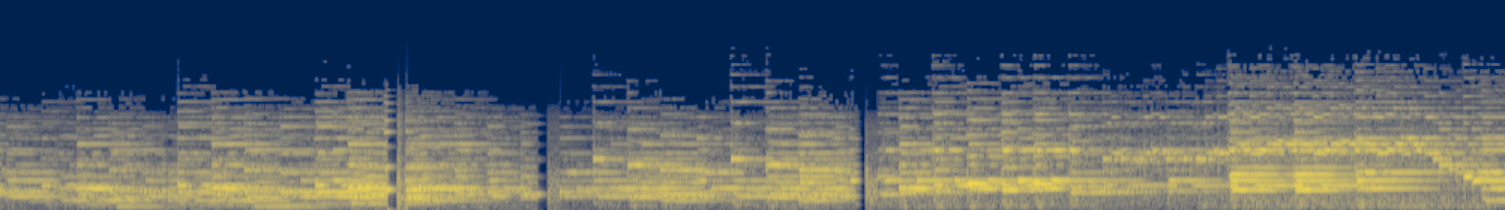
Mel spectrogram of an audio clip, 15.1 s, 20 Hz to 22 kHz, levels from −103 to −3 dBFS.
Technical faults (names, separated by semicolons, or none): short concealed packet loss; long network dropout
